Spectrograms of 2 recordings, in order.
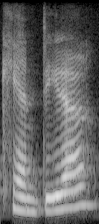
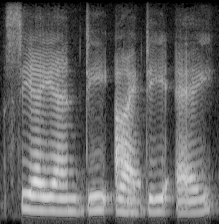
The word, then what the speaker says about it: candida: know to treat it but if you google candida c-a-n-d-i-d-a candida yeast overgrowth you'll get lots of information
